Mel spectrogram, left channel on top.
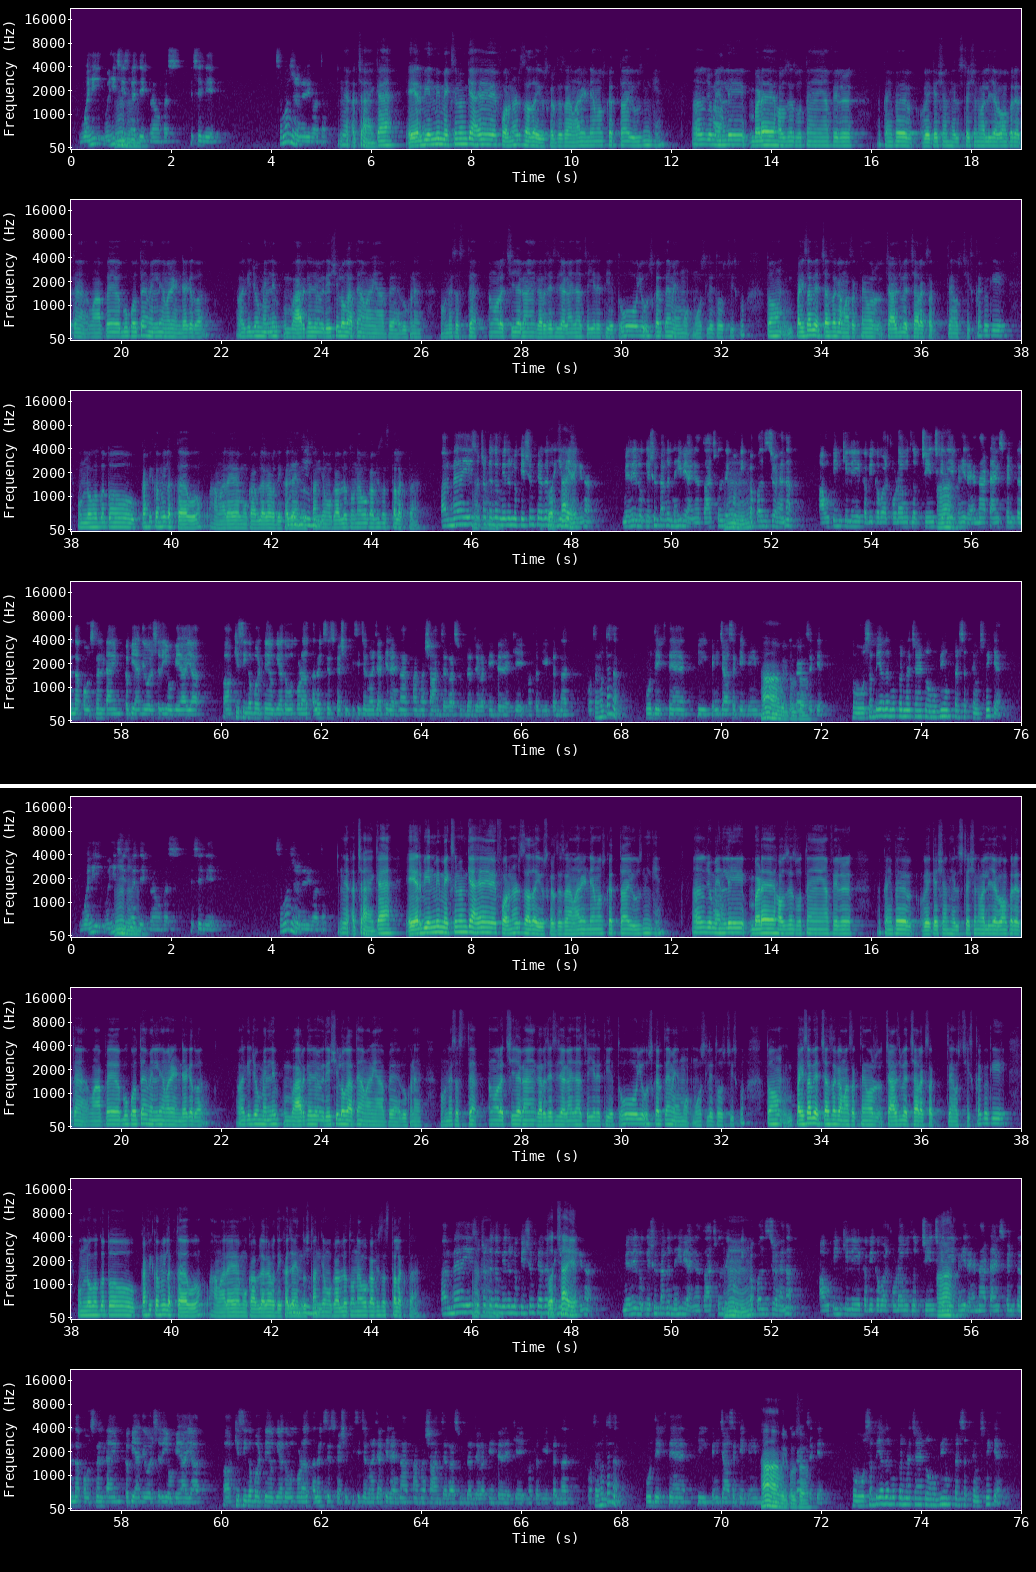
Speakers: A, on the left; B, on the right.
A: वही वही
B: हम्म
A: चीज
B: हम्म
A: मैं देख
B: हम्म।
A: रहा हूँ बस इसीलिए समझ रहे हो मेरी बात आप
B: नहीं, अच्छा है क्या है एयरबीएनबी मैक्सिमम क्या है फॉरेनर्स ज़्यादा यूज़ करते हैं सर हमारे इंडिया में उसका इतना यूज़ नहीं है अ, जो
A: हाँ
B: मेनली बड़े हाउसेस होते हैं या फिर कहीं पे वेकेशन हिल स्टेशन वाली जगहों पे रहते हैं वहाँ पे बुक होते हैं मेनली हमारे इंडिया के द्वारा बाकी जो
A: हाँ
B: मेनली बाहर के जो विदेशी लोग आते हैं हमारे यहाँ पे रुकने उन्हें सस्ते
A: हाँ।
B: में और अच्छी जगह है घर जैसी जगह है जहाँ चाहिए रहती है तो वो यूज़ करते हैं मोस्टली तो उस चीज़ को तो हम पैसा भी अच्छा सा कमा सकते हैं और चार्ज भी अच्छा रख सकते हैं उस चीज़ का क्योंकि उन लोगों को तो काफ़ी कम ही लगता है वो हमारे मुकाबले अगर देखा
A: हम्म
B: जाए हिंदुस्तान
A: हम्म हम्म
B: के मुकाबले तो उन्हें वो काफ़ी सस्ता लगता है
A: और मैं यही सोचा
B: हम्म
A: कि अगर मेरे लोकेशन पे अगर
B: तो
A: नहीं
B: अच्छा
A: भी
B: है
A: आएंगे
B: ये
A: ना मेरी लोकेशन पे अगर नहीं भी आएंगे ना तो आजकल
B: हम्म
A: देखो कि कपल्स जो है ना आउटिंग के लिए कभी कभार थोड़ा मतलब चेंज
B: हाँ
A: के लिए कहीं रहना टाइम स्पेंड करना पर्सनल टाइम कभी एनिवर्सरी हो गया या अ, किसी का बर्थडे हो गया तो वो थोड़ा अलग से स्पेशल किसी जगह जाके रहना खाना शांत जगह सुंदर जगह कहीं पे रह के मतलब ये करना मतलब होता है ना वो देखते हैं कि कहीं जा सके कहीं अ,
B: हाँ हाँ बिल्कुल
A: मतलब बैठ
B: सर
A: सके तो वो सब भी अगर वो करना चाहे तो वो भी हम कर सकते हैं उसमें क्या है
